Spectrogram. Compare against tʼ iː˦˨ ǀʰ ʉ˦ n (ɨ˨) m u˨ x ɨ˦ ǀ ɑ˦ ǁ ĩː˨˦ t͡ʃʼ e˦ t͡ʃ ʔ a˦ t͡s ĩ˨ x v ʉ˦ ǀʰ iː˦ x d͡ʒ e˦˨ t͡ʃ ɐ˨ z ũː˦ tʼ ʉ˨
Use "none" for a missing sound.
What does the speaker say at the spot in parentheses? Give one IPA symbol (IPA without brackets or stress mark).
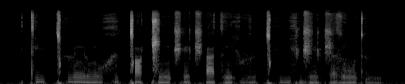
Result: ʉ˨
